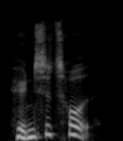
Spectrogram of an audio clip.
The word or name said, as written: hønsetråd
